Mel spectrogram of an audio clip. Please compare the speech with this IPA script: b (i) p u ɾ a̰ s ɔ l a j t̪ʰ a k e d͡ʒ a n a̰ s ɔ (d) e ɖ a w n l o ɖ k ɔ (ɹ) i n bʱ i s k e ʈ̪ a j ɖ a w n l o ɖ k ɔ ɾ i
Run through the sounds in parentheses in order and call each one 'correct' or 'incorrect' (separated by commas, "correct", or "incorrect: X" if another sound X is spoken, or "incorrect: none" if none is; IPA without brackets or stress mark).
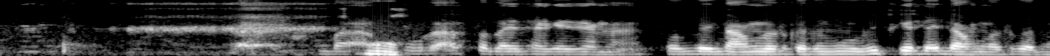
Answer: incorrect: a, incorrect: b, incorrect: ɾ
